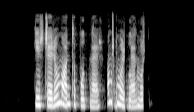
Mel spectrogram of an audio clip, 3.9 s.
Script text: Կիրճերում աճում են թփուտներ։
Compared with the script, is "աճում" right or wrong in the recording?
wrong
